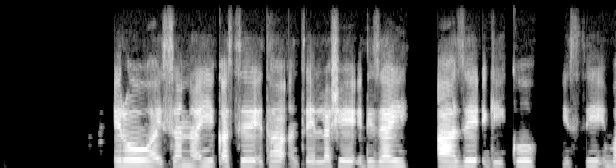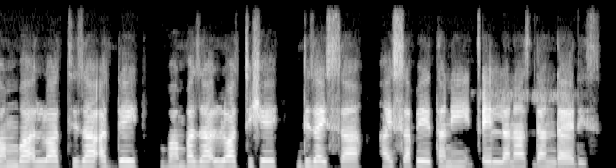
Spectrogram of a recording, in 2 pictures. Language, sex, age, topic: Gamo, female, 25-35, government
